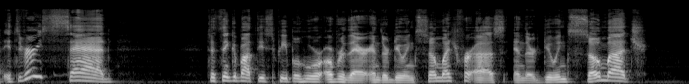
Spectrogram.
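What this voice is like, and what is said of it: Sick, congested-sounding voice. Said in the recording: “Please forgive my voice. I am fighting a cold right now, and it's pretty bad.”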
